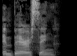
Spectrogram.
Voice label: "embarrassing", us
